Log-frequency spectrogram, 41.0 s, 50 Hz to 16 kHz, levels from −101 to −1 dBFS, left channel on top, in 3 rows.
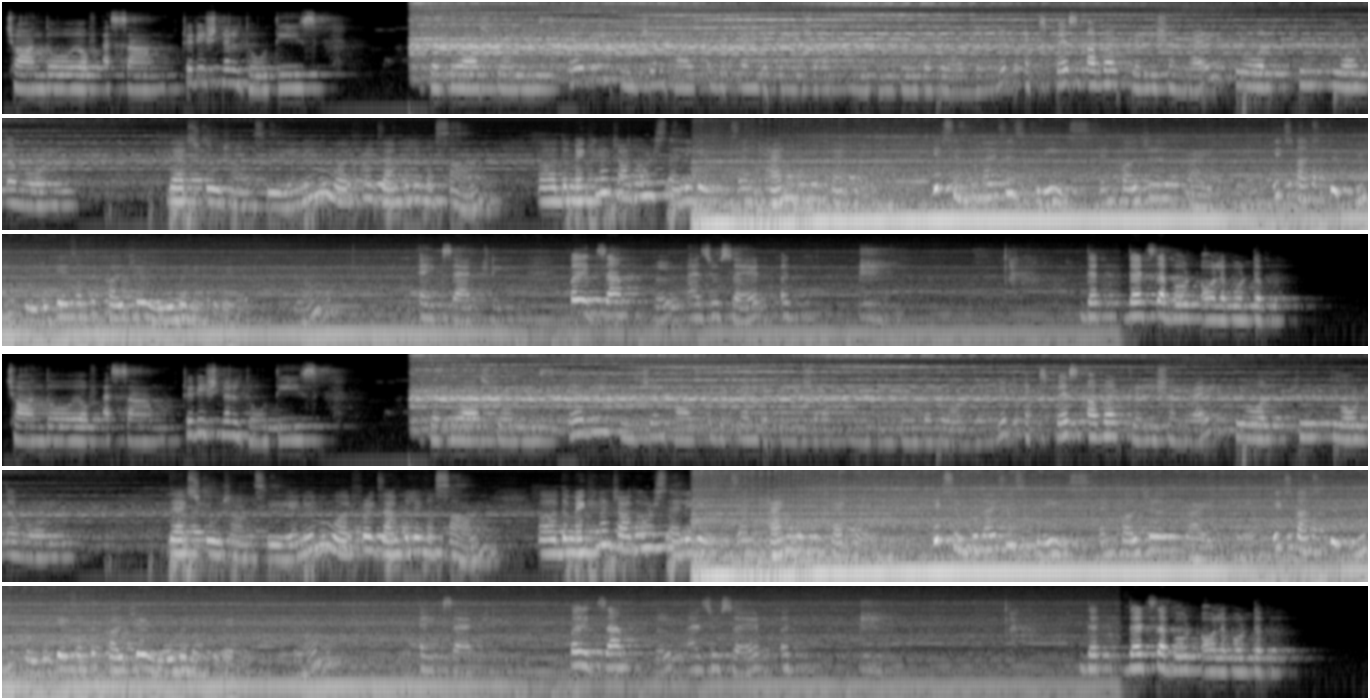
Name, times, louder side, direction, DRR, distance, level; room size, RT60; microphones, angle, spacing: voice 1, 0.0-3.4 4.2-14.3 15.2-15.4 31.3-35.3 35.9-36.3 37.0-40.0, left 1 dB, 55° left, 8 dB, 4.6 m, -39 dB
sound 1, 4.1-19.0, left 4 dB, 35° left, 1.2 m, -34 dB
voice 2, 15.3-29.7 30.2-30.5, right 2 dB, ahead, 1 dB, 4.1 m, -33 dB
Engine, 20.5-38.5, right 1 dB, 35° right, 2.1 m, -33 dB
28.0 x 26.5 x 7.3 m, 0.68 s
head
